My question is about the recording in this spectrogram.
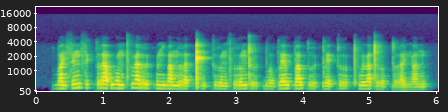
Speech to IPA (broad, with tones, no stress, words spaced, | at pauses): ba˨˩jse˥˩nse˨˩k̚ pra˥˩ʔwo˧ntʰɯ˥˩a̯ rɯ˥˩k̚ lɯ˧ŋwa˦˥mra˨˩t̚kʰi˨˩ʔ kru˨˩nkʰro˥˩n trɯ˨˩k̚bɤː˩˦plɛː˥˩w ba˥˩wprɯ˨˩k̚ple˦˥ʔkro˦˥k̚ pʰlɯ˥˩a̯ tro˨˩k̚pra˩˦jŋa˦˥n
